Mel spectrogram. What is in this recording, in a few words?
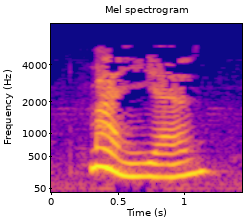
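"蔓延", Mandarin Chinese; chinese flashcards; hsk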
